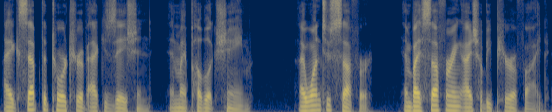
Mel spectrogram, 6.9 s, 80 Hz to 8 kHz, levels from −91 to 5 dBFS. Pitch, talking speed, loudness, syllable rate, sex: 95 Hz, 180 wpm, -21 LUFS, 6.0 syllables/s, male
